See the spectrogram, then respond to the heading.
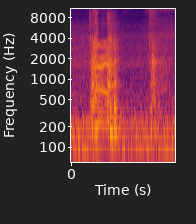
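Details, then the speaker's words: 2005 Yamaha Warrior 350 ATV, electric start only, start attempt: starter groans for half a second, stalls, then gives one feeble turn; weak cranking from a dead battery needing more juice, later jumped with a jump box. "yeah all right need more juice yeah that's there are worse problems to have than a dead battery"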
